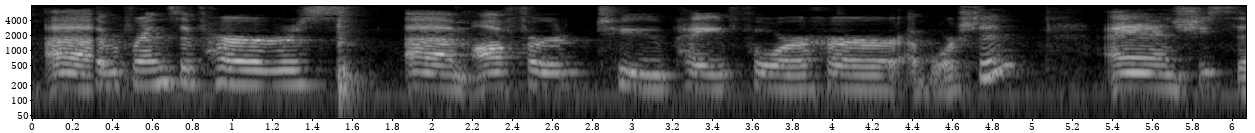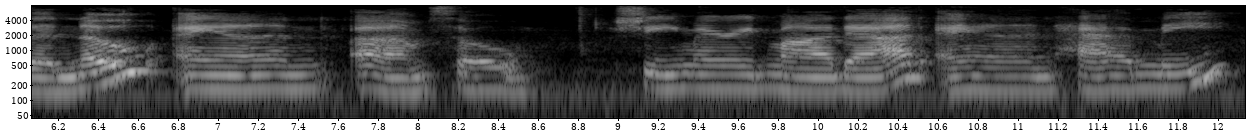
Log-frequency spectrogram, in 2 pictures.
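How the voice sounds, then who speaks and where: A young woman, casually telling family stories on a vlog, animated as the stories build. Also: on the low side, slow, slight background noise. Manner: animated storyteller, laughing through funny parts. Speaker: family vlogger. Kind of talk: casual storytelling.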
